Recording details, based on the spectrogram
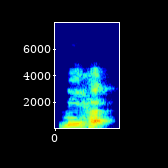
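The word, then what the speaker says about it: Ma'at: Mahat or Mahat, pronounced Mehet. Mehet.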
